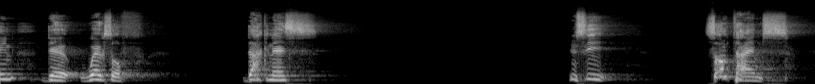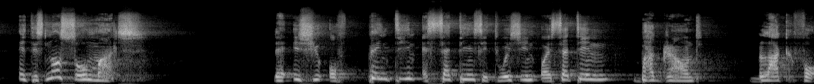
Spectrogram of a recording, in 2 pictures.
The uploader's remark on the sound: Sermon preached at CBC Shiashie Campus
